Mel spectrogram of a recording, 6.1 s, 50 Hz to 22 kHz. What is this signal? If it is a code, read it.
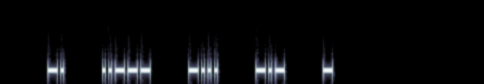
Morse code, heard as a keyed tone, about 32 wpm, spaced as for 14 wpm, 700 Hz. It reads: N2BKT
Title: USA Call Signs - 5 Characters - 4x Character Spacing - 30wpm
